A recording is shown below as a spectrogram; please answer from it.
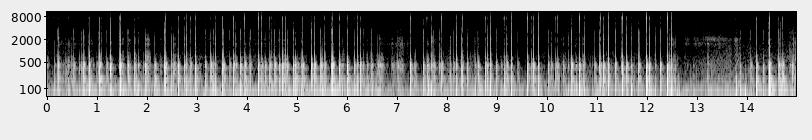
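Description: Long pink acrylic nails tap rapidly on the pair of small, hollow chrome metal XY microphone capsules of a grey Zoom H6 recorder. The result is a dense run of quick, dry clicks with a deep low thump under each and a bright tick on top, dying away almost instantly.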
